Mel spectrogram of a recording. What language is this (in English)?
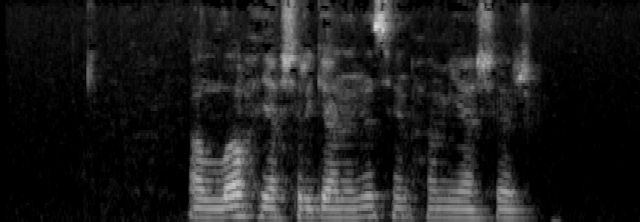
Uzbek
